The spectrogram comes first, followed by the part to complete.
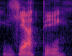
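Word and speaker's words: γιατί: Diati, it has become yati with a gamma in front. Identical type of thought, and function is just spelled and pronounced slightly differently.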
